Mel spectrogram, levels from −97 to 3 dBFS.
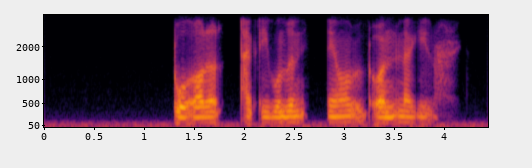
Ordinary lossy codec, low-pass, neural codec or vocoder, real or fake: Opus, 32 kbps; 3.6 kHz; autoencoder, 22.05 kHz, a latent of 192 numbers a frame, VITS, trained on many speakers; fake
